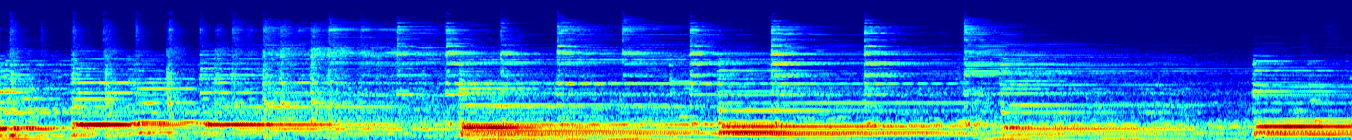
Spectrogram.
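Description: Live downtempo acid-jazz band playing: sustained chords that change every couple of seconds over deep upright double bass notes, with evenly spaced cymbal strokes from a drum kit.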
